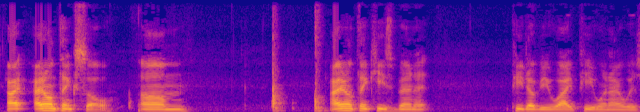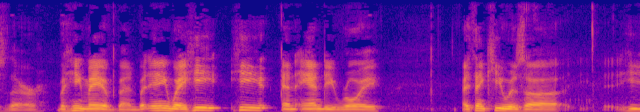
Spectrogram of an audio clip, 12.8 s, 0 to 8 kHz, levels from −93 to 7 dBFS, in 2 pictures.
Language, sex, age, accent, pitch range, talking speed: English, male, 30-49, American, 105-125 Hz, 180 wpm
